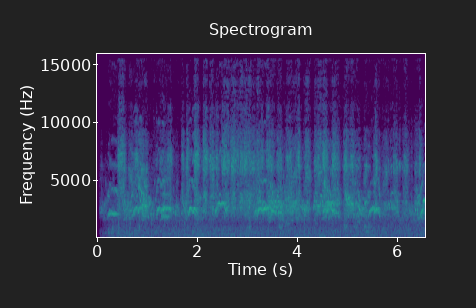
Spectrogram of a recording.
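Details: Budgerigar colony in an aviary, 2017: dense, continuous chatter of many birds, overlapping chirps, squawks and warbled notes with steady high-pitched twittering throughout and no clear pauses.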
